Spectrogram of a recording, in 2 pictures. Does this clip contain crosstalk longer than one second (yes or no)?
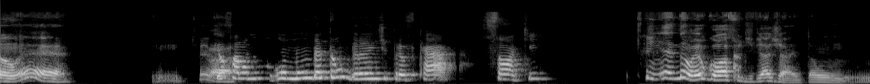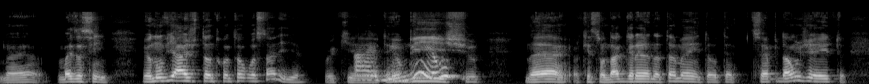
yes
